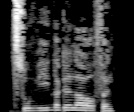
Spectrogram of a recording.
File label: "zuwidergelaufen", German; adjectives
